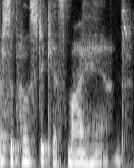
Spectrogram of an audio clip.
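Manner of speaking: whispered aside. Real, not acted. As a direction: whisper it across the table. Aside between players.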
